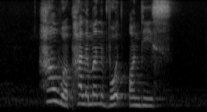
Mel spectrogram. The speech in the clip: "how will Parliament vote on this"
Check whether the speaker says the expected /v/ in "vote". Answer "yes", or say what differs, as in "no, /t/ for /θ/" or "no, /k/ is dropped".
yes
